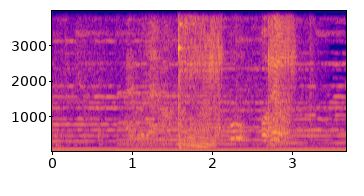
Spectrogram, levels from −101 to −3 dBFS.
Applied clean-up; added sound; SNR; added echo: none; Cutlery, silverware + Fart; -1 dB; none.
